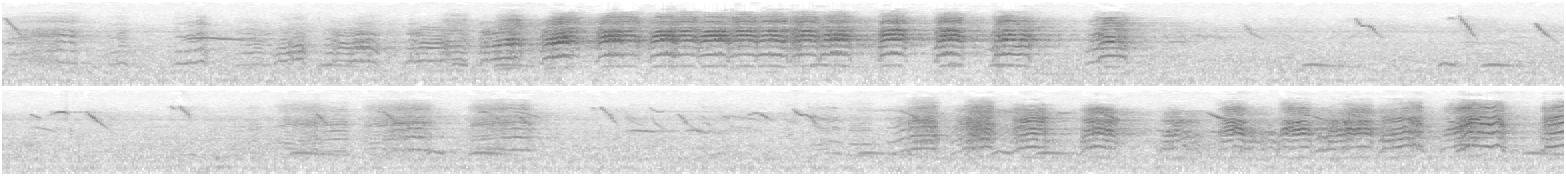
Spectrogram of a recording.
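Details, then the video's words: Maritaca calling in nature: dense bursts of harsh, chattering squawks, a quieter stretch of scattered short notes in the middle, then another noisy rapid outburst. "Som de Maritaca cantando | Lindo canto da Maritaca | Vídeo Maritaca cantando na natureza (Maitaca)"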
